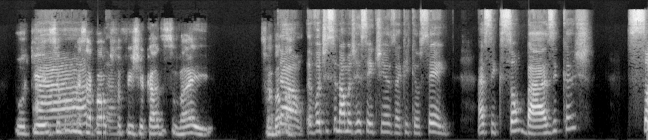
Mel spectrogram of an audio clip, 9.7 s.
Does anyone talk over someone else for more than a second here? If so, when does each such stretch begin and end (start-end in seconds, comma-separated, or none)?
0.5-1.8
